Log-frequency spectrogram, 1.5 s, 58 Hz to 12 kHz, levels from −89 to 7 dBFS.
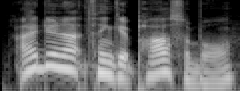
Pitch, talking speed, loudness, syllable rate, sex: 160 Hz, 240 wpm, -15 LUFS, 6.1 syllables/s, male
